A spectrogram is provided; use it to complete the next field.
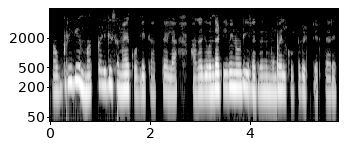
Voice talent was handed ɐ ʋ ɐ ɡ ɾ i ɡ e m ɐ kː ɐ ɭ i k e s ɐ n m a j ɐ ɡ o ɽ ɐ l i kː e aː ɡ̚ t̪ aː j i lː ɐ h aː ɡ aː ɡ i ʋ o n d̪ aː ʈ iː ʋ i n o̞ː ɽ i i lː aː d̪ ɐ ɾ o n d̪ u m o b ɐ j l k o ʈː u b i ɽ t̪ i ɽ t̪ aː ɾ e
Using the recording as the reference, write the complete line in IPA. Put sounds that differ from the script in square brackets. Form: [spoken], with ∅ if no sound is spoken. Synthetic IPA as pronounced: ɐ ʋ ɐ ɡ ɾ i ɡ e m ɐ kː ɐ ɭ i [ɡ] e s ɐ [∅] m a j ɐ [k] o ɽ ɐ l i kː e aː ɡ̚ t̪ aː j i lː ɐ h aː ɡ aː ɡ i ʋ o n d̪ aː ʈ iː ʋ i n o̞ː ɽ i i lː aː d̪ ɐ ɾ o n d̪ u m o b ɐ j l k o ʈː u b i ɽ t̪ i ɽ t̪ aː ɾ e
